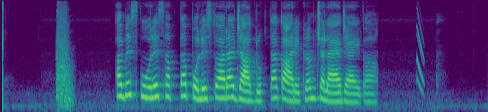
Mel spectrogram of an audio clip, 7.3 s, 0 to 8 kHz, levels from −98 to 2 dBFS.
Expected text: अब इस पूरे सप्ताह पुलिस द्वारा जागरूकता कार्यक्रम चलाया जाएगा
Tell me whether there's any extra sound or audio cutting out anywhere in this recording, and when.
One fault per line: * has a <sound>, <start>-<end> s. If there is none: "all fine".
* has a cough, 0.8-1.2 s
* has a chirp, 6.3-6.4 s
